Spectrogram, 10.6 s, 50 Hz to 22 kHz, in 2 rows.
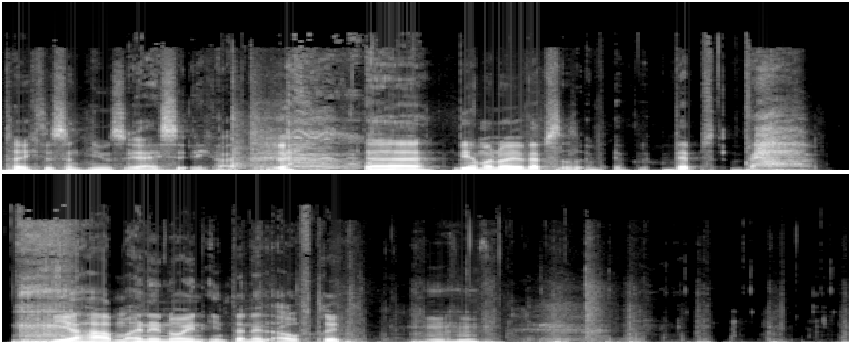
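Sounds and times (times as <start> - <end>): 
speech: 0.0 - 8.9
laughter: 1.5 - 2.7
chewing a crisp snack: 6.2 - 10.5.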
